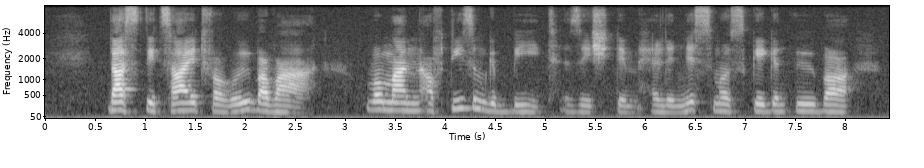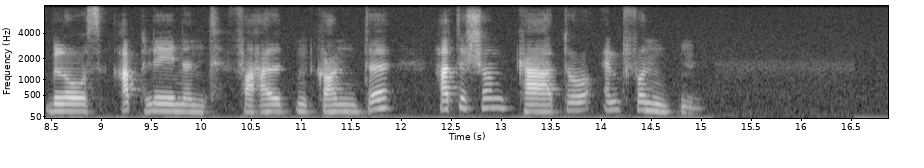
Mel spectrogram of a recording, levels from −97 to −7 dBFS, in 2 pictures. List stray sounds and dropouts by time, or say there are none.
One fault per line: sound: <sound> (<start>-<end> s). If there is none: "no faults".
no faults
